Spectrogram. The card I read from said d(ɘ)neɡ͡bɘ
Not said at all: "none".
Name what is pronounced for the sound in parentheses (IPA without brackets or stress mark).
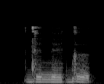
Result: e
